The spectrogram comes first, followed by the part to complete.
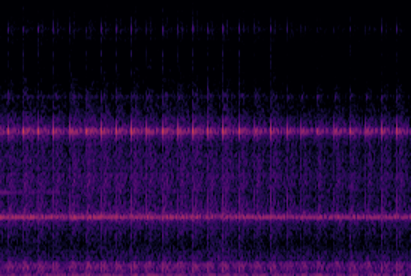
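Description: Contemporary chamber ensemble playing very softly: two thin, high, sustained tones over a fast, even pulsing.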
